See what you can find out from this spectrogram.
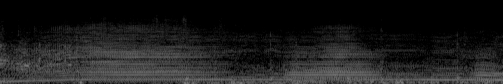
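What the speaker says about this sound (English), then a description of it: "Hold on, there's a car right there." A car in the GTA video game (NoPixel roleplay) drives past with a steady, droning engine hum that rises and holds in pitch, moderately loud, with a faint tire-squeal edge and no speech.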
